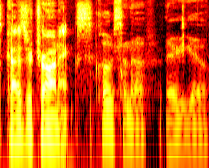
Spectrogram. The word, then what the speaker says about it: Kaisertronics: from kaiser uh kaisertronics almost at kaiser electronics but that's not right it's kaisertronics close enough there you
